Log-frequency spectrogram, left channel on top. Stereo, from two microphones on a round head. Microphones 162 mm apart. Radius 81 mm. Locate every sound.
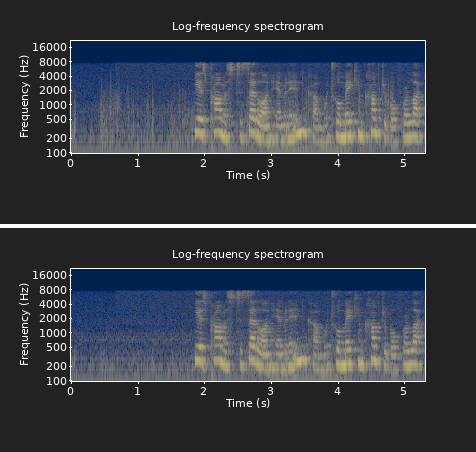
1.9 s a woman speaking: 20° left (ahead or behind), 1.3 m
